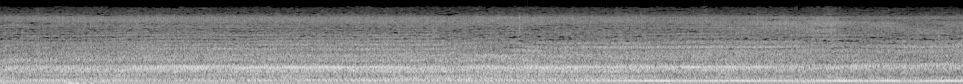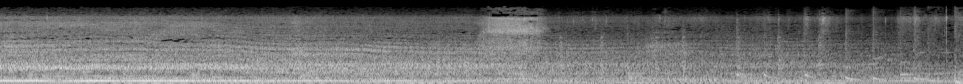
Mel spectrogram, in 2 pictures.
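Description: Massey Ferguson 9500 tractor pulling a loaded trolley, its diesel engine droning steadily and loudly up close for the whole stretch, a deep continuous rumble with a faint whine on top.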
